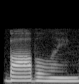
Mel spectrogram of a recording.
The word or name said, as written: bobbling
